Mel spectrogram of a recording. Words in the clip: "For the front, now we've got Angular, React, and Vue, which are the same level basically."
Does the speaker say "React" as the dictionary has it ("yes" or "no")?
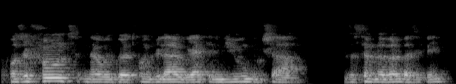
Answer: no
